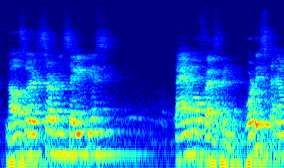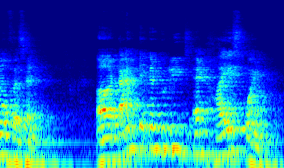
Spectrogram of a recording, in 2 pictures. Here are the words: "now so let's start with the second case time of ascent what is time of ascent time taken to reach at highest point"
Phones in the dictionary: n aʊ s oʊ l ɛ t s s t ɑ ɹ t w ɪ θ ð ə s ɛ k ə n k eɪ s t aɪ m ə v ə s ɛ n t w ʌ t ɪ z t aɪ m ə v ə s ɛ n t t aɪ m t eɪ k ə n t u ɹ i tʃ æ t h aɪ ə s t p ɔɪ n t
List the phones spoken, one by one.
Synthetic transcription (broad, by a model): n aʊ s oʊ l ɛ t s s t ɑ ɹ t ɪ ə s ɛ ə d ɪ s t aɪ m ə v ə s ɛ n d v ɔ t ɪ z t aɪ m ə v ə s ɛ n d t aɪ m t eɪ k ə n t u ɹ i tʃ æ t h aɪ ə s t p ɔɪ n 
